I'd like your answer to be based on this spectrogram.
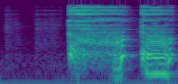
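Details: Female morning barking cough: two loud, harsh coughs with a rough, honking, barking quality.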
